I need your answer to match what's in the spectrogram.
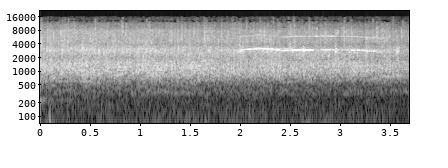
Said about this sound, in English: Clap your hands and give praise to the Lord.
